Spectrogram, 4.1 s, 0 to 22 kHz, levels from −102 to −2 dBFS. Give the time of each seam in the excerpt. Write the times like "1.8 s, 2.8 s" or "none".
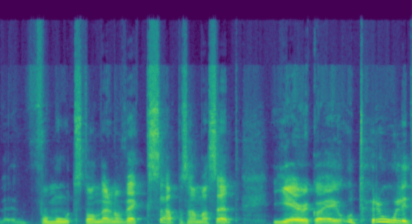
none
